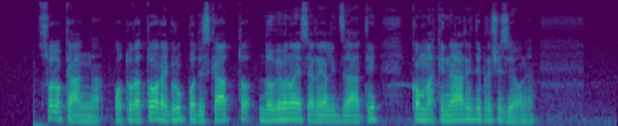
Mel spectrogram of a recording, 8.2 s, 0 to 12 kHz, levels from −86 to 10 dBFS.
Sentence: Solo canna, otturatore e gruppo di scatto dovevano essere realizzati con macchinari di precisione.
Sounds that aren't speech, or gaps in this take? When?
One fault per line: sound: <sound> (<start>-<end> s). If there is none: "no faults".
no faults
